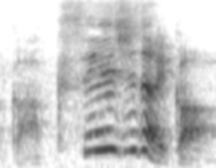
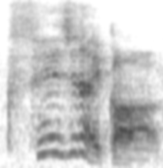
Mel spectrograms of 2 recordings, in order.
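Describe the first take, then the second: First: "学生時代か" said much higher and very slowly; an exaggerated, high, drawn-out musing. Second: Said in the usual way. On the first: Shown as a demonstration. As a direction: float it up high and stretch it out. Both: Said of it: "学生時代に買ったもの".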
